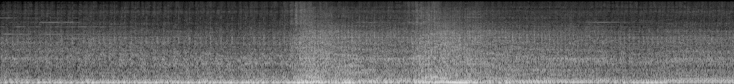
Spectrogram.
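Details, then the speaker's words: 1977 Triumph T140V motorcycle just started after kicks: even low twin-cylinder idle beat with two quick throttle blips rising cleanly and settling back to steady idle; idle sounds good. "He kicked it a few times and there you go. It even sounds good. Idle's good."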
